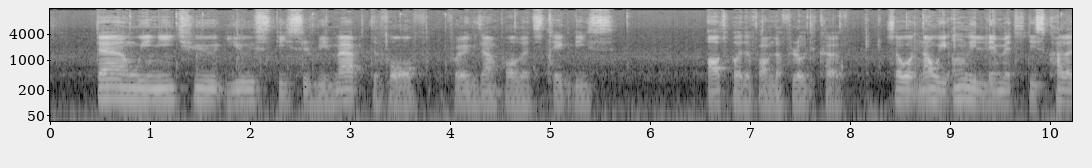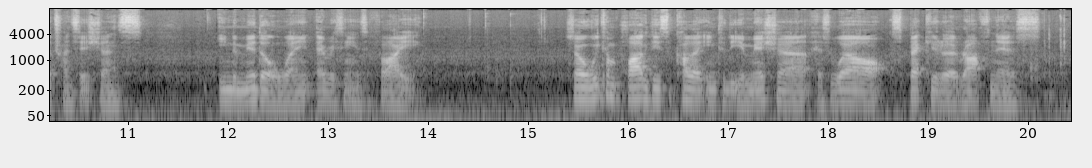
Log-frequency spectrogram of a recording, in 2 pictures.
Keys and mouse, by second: 0.7-1.5 drag, 1.5-4.6 middle drag, 4.6-5.7 shift+right drag, 5.7-8.1 drag, 8.1 g, 9.0 ctrl+x, 10.1-13.8 middle drag, 13.8 click, 14.8-16.4 middle drag, 16.4-19.6 drag, 20.2 ctrl+a.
